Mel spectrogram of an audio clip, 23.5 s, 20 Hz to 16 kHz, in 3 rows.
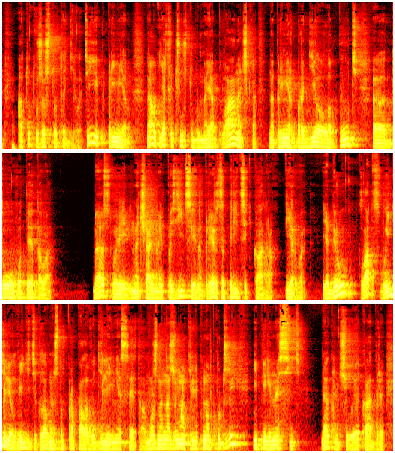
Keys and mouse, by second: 0.5 click, 1.4 click, 8.0-9.9 drag, 11.7-12.7 drag, 14.6 right click, 19.8 g.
